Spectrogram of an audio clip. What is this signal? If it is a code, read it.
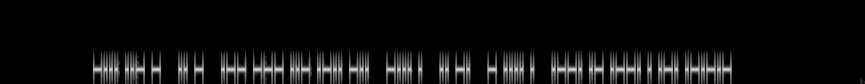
Morse code, heard as a keyed tone, about 44 wpm, 700 Hz. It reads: BUT IT WOULD BE IN THE PAPER.
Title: Sentences from Top 300 Words 45wpm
